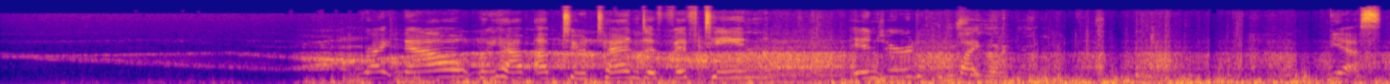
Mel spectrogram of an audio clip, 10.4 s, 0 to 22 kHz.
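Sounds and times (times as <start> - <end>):
emergency vehicle siren wailing: 0.0 - 9.8
low rumble of engine and traffic noise: 0.0 - 10.4
speech: 3.7 - 9.4, 10.0 - 10.4.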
